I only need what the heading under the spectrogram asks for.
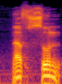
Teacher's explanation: نون تنوین کا اظہار ہے، غنہ نہیں کریں گے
